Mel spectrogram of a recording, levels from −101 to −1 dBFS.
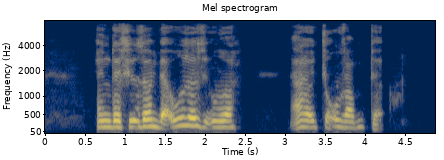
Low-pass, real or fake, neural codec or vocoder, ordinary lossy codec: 7.2 kHz; fake; codec, 16 kHz, 4 kbps, FreqCodec, larger model; Opus, 64 kbps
